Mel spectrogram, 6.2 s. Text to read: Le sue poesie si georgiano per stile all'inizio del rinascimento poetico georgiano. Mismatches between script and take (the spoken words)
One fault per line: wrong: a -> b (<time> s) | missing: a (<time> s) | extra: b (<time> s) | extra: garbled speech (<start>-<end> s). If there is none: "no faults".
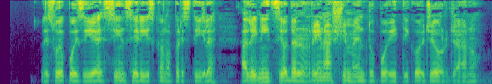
wrong: georgiano -> inseriscono (1.4 s)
